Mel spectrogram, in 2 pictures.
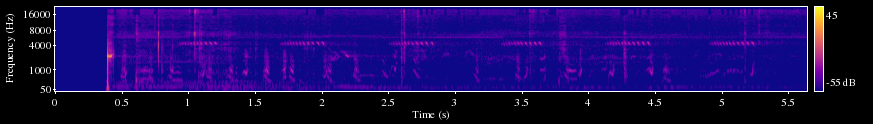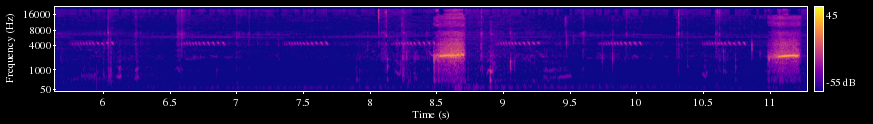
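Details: A female grey francolin (white teetar) gives three loud, sharp, slightly rising notes spaced well apart, over a steady high insect trill ticking in the background.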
